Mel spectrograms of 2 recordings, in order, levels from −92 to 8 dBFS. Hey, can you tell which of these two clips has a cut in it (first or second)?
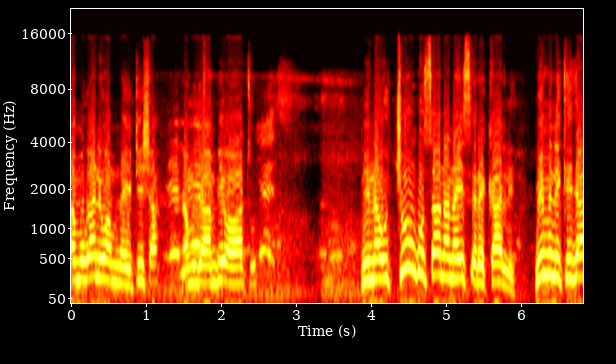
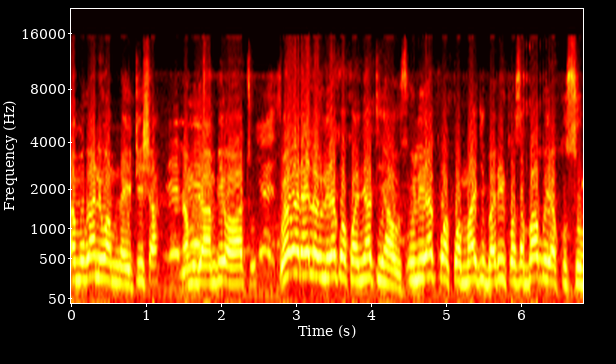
second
